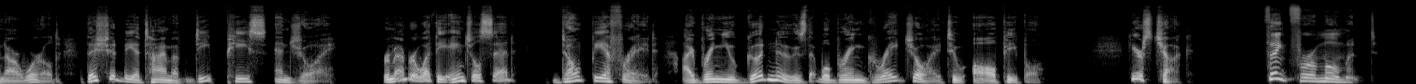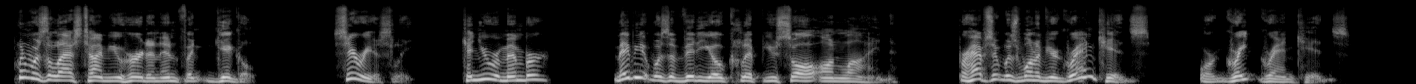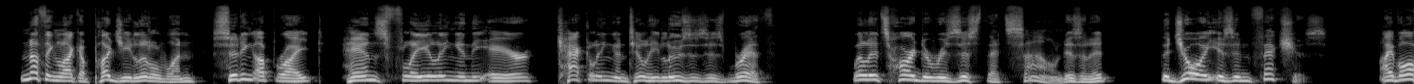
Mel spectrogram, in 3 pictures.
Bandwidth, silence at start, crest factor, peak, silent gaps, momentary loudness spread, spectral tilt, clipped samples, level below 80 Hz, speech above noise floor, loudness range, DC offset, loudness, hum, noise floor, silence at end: 17 kHz; 0 s; 18 dB; -4 dBFS; none; 12 LU; -5.5 dB/octave; under 0.1%; -54 dBFS; over 70 dB; 4 LU; under 0.1%; -20 LUFS; none; under -90 dBFS; 0 s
